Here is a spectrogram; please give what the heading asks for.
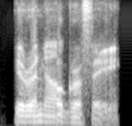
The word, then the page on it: uranography: British English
